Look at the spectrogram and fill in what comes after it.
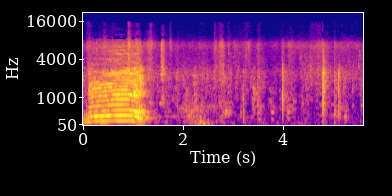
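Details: Pregnant Friesian dairy cow on a farm in Bhangura, Pabna, Bangladesh, expecting her third calf, gives one loud harmonic moo lasting about one second, followed by quiet clattering and faint background noises.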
